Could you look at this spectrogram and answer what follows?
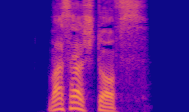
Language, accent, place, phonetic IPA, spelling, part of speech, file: German, Germany, Berlin, [ˈvasɐˌʃtɔfs], Wasserstoffs, noun, De-Wasserstoffs.ogg
- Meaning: genitive singular of Wasserstoff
